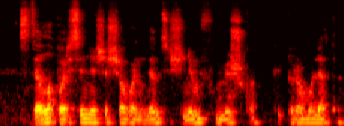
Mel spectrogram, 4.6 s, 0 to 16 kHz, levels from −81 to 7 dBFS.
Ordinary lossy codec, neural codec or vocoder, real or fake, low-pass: Opus, 24 kbps; none; real; 14.4 kHz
